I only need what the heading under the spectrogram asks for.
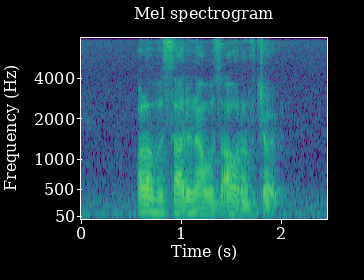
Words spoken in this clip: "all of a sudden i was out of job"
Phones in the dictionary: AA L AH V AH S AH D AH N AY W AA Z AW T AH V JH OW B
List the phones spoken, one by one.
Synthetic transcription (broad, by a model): AA L AH V AH S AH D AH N AY W AA Z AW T AH V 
